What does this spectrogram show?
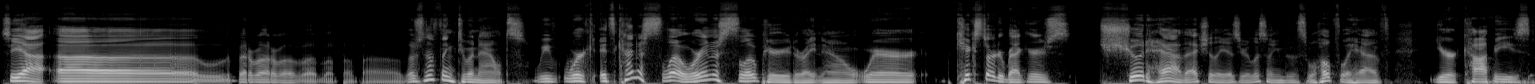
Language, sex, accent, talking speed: English, male, American, 140 wpm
